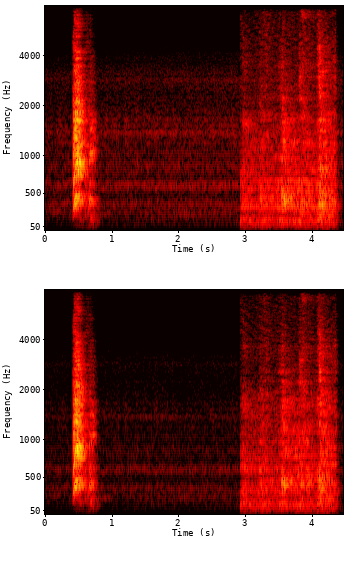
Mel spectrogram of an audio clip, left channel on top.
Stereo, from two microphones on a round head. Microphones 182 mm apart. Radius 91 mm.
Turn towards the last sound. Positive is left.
turn(degrees=30)  # may be behind; listen again after turning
